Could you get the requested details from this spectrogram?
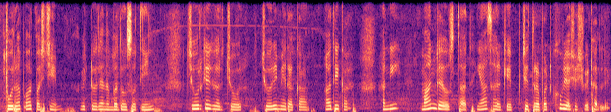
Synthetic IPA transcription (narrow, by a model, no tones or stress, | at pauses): puɾəpɔːɾpəɕt͡ʃimʋik̚ʈoːɾijanəmbəɾd̪osɔt̪iːn | t͡ʃoːɾkeɡʱəɾt͡ʃoːɾt͡ʃoːɾemeɾakam | əd̪ʱikaɾani | maːnɡəjust̪aːt̪jãsəɦɾket͡ɕit̪ɾəpəʈkʰuːbʱiəɕiɕʋiʈʰəɾlḛ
